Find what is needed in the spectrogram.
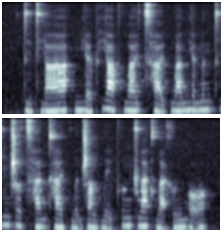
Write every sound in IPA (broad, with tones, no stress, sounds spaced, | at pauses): t̪ ḭ˨˩ t̪ʰ j ä˧˥ | m j ɛ̰˨˩ pʰ j ä˥˩ pʰ w a˧˥ ɪ̯ t͡sʰ a̰˨˩ ɪ̯ p w a˧˥ n j ɛ˧ n̪ ə˥ n t̪ʰ i˥ n ʂ ɤ˥˩ t͡sʰ a˥ n kʰ a˥˩ ɪ̯ k w ə̰˨˩ n ʂ ɑ˥˩ ŋ p w ḛ˨˩ ɪ̯ pʰ ʊ˥ ŋ ʈ͡ʂ w ä˥ kʰ w ä̰˨˩ x ʊ˧˥ ŋ w ɔ̰˨˩˦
